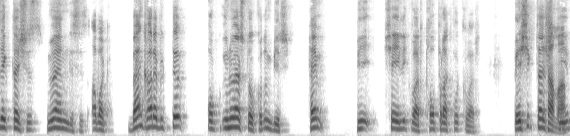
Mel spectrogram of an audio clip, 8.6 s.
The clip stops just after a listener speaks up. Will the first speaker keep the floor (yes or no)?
yes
